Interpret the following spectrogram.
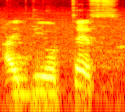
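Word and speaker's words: ἰδιώτης: Greek Strong's 399, Greek transliteration, idiotis, pronunciation idiotis, right?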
